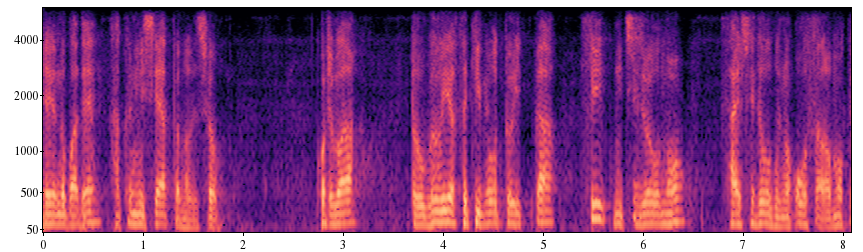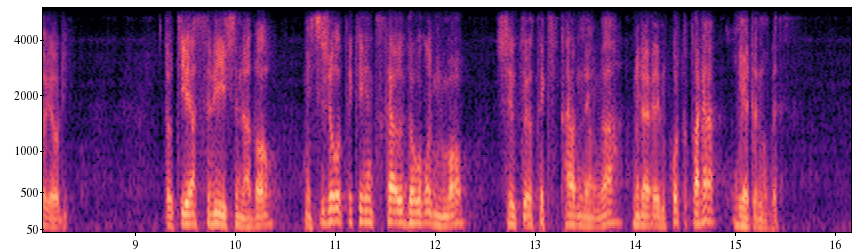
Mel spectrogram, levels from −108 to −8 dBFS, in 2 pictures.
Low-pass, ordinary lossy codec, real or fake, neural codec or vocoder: 5.4 kHz; Opus, 16 kbps; fake; codec, 24 kHz, 1.5 kbps, HILCodec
